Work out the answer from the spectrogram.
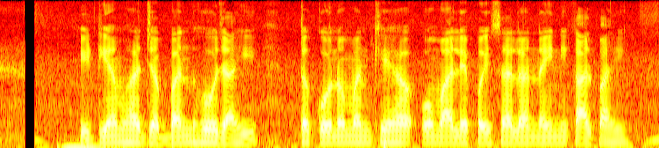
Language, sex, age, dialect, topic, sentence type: Chhattisgarhi, male, 46-50, Eastern, banking, statement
